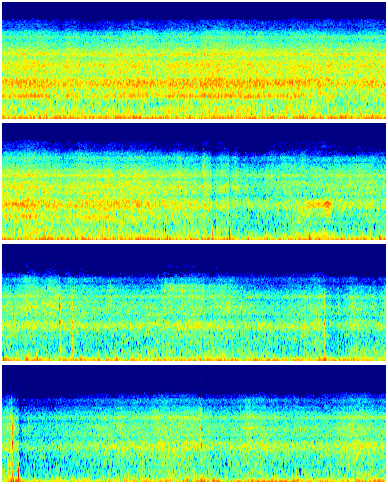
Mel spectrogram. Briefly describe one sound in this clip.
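Wind rushes loudly past, buffeting the microphone.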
